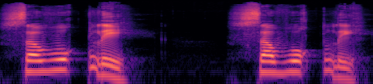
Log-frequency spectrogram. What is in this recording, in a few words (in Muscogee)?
"Svwokle", Muscogee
